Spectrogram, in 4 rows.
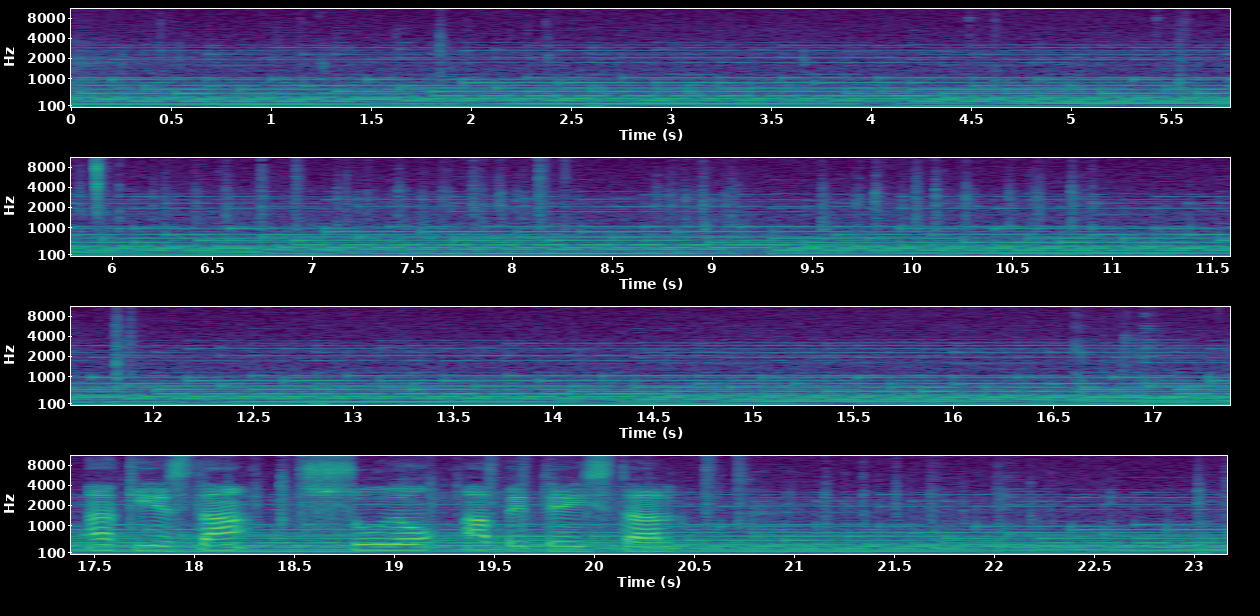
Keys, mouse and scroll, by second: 1.8 super+0, 6.0-11.8 typing, 6.3 click, 17.8-23.1 typing.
